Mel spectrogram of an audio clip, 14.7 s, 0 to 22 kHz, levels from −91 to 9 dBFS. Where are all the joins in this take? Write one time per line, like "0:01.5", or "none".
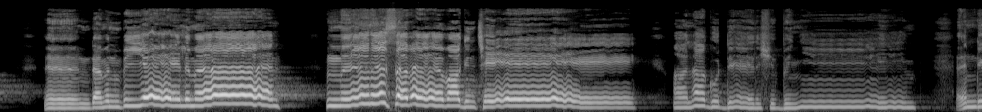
none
